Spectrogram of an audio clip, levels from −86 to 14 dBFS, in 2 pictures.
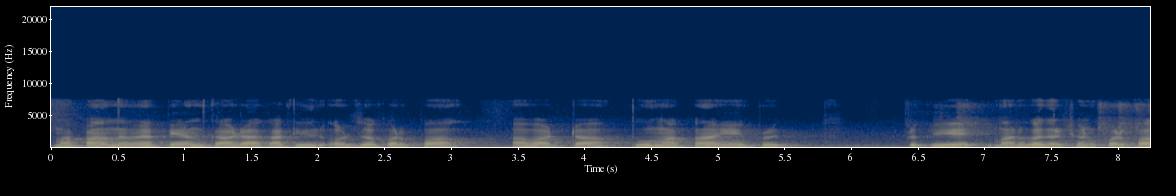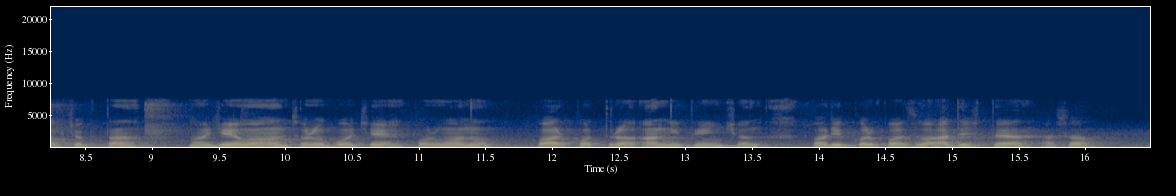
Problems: background sounds at intervals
